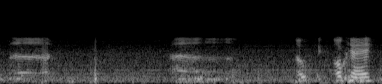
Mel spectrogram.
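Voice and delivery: very low, soft hesitant uhs; retold sheepish agreement, dropped low and quiet; mock reluctant surrender. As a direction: give in meekly, stalling first. Giving in to wife's jacket demand.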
